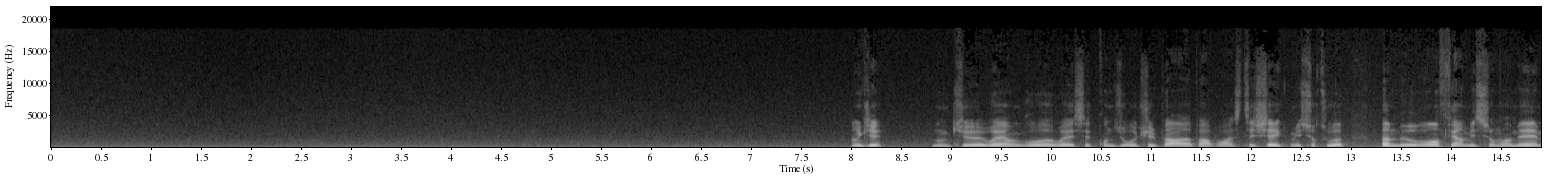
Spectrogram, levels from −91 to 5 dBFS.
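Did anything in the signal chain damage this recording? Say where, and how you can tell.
No, nothing in the chain seems to have harmed this speech, and the room noise sitting about 23 dB under the voice comes from the space the microphone was in rather than from any equipment along the way.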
